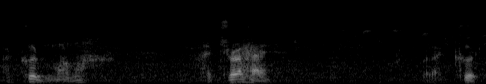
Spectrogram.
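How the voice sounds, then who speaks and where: An actor playing a heartbroken, guilt-ridden grown son, subdued, in a film drama. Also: male voice, extremely low pitch, animated, unhurried, heavily acted. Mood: heartbroken, regretful. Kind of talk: naturalistic film drama acting. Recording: noisy film sound with outdoor ambience.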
